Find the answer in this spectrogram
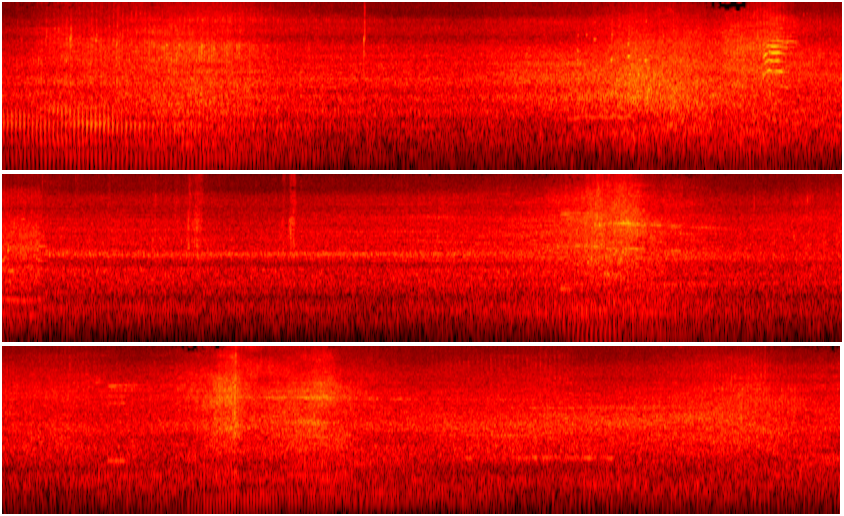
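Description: Road traffic: a steady hum, with several passing vehicles swelling up and fading away.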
